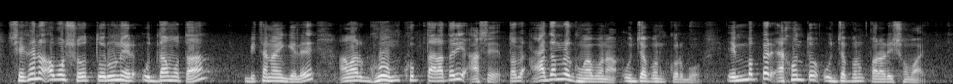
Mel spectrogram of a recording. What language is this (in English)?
Bangla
